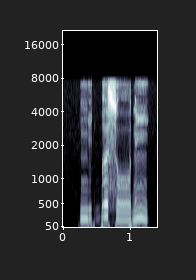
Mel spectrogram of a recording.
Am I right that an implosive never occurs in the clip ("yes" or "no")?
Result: no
